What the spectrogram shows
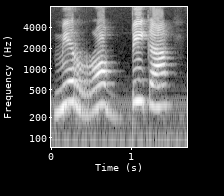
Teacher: نون کو یہاں پر اسکپ کر کے میم اور را کو ملا کر پڑھیں گے۔ مر ربی کا، دیکھیے یہاں پر بھی ہم نے بالکل نارمل پڑھا کیونکہ نون ساکن کے بعد را آیا ہے، اور را اگر آئے تو بغیر غنے کے پڑھیں گے۔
